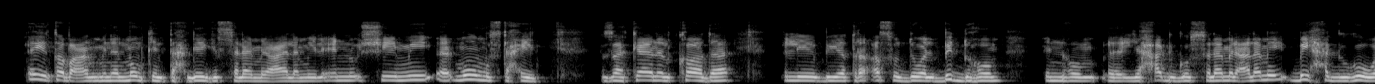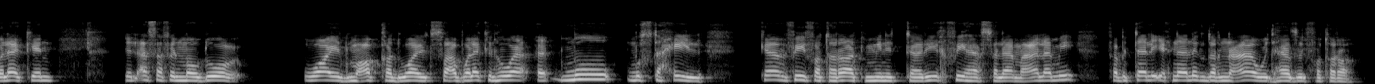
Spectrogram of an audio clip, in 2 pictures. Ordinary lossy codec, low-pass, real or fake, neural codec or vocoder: none; none; fake; codec, 16 kHz, 16 kbps, FunCodec, trained on Chinese and English, 50 frames a second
